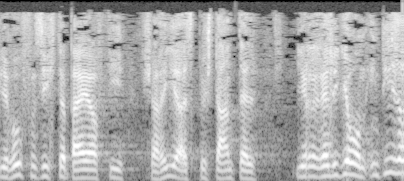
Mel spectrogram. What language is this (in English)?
German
